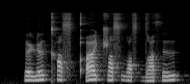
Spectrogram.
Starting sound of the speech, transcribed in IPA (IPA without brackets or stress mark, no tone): ɘ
